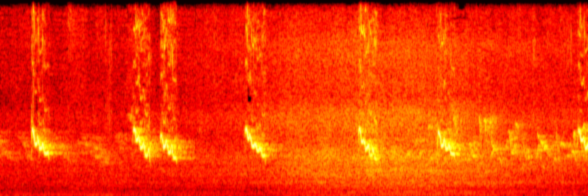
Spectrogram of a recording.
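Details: Yellow white-eye of Lombok, played as a lure for wild birds: single sharp high notes slurring downward, given irregularly roughly every second, some in quick pairs, over quiet background.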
